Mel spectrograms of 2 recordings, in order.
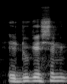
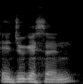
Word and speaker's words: education: इसे अक्सर हम लोग एडुकेशन करके पढ़ते हैं, लेकिन यहाँ का जो डी वर्ड इसे जे पढ़ा जाता है, प्रोनाउंस किया जाता है, जिससे हम लोग का होता है एजुकेशन।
